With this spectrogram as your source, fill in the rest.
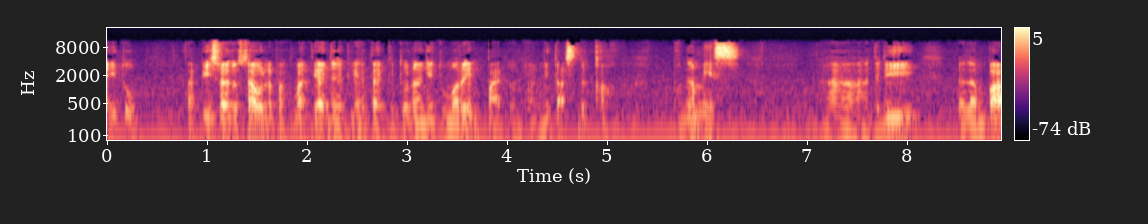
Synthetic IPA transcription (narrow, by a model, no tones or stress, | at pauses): ʔit̪u | t̪apisəɾat̪ʊst̪aʊnləpahkəmat̪ianɲãkəliɦat̪ankət̪əunanɲait̪uməɾempa̰t̪̚ṵnt̪uanmĩnt̪a̰ʔsədəkʰah | pəŋəmɪs | ad͡ʒadi | dalamba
